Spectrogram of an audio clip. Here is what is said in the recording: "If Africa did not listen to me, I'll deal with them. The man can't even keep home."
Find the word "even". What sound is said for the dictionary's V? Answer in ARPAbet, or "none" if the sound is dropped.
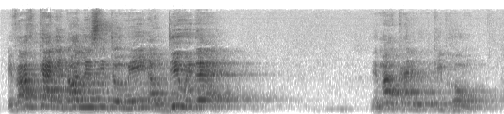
none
